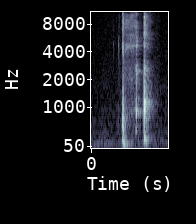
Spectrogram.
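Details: An adult gives a quick cluster of three short, sharp cough bursts, with no other sounds.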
